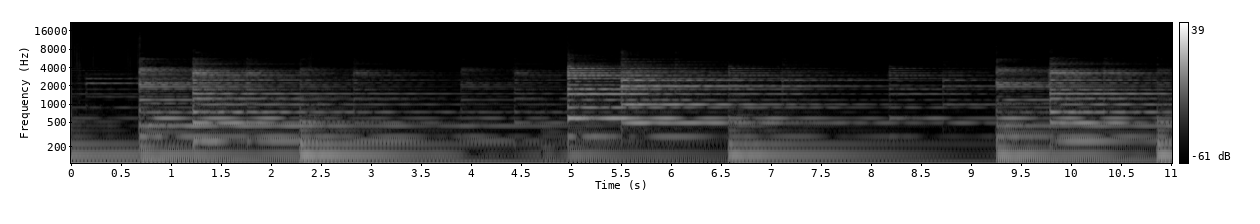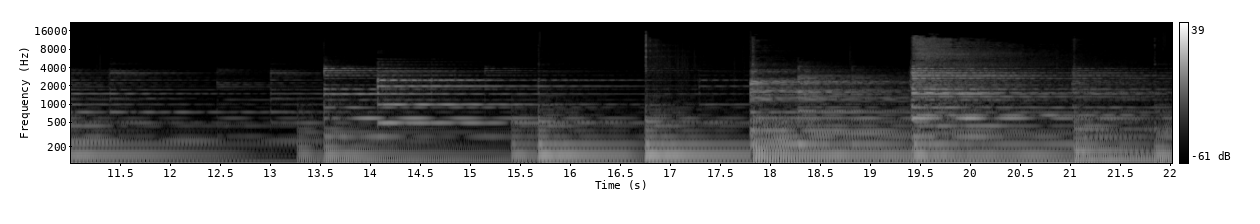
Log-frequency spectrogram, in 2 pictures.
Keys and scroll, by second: 1.5 ctrl+t, 3.8 Return, 4.7 space, 6.8 space, 13.5 ctrl+z, 16.0 ctrl+j, 20.9 Down, 21.1 Down.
